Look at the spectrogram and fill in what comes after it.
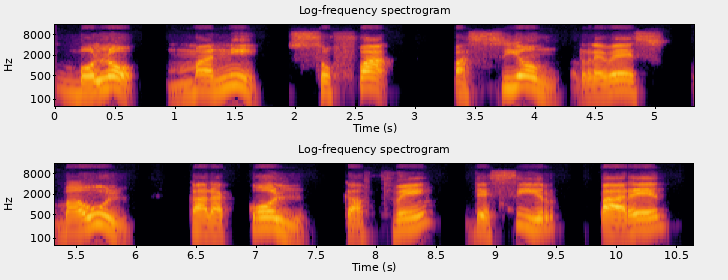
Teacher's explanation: Esas palabras llevan el acento en la última sílaba. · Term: palabras agudas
